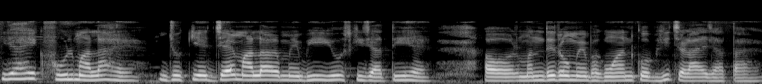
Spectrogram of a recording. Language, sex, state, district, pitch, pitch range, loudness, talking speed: Hindi, female, Uttar Pradesh, Jyotiba Phule Nagar, 195 Hz, 175-210 Hz, -16 LUFS, 175 wpm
